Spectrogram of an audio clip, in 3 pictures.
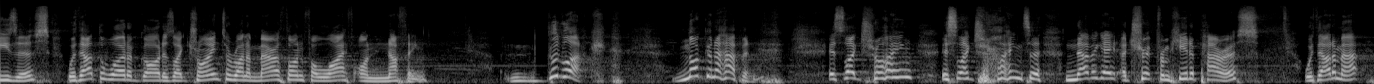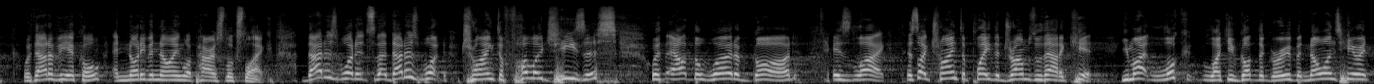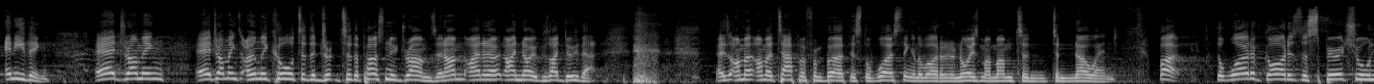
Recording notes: Recorded during our 5pm service on Sunday, the 16th of July 2023.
